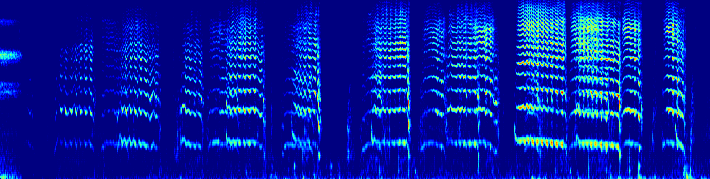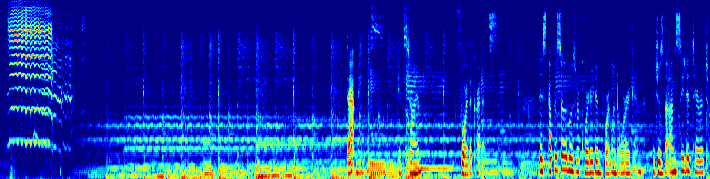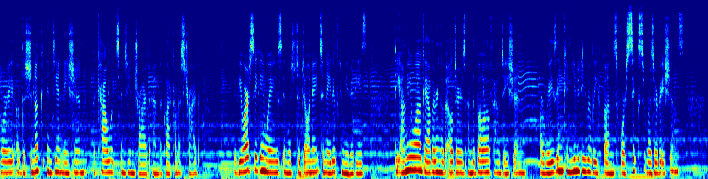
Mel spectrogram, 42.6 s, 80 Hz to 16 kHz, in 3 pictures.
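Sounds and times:
baby goats bleating: 0:00.6 - 0:06.5, 0:07.2 - 0:13.8, 0:14.4 - 0:15.9
music: 0:15.7 - 0:42.5
speech: 0:23.5 - 0:24.3, 0:25.0 - 0:42.3.

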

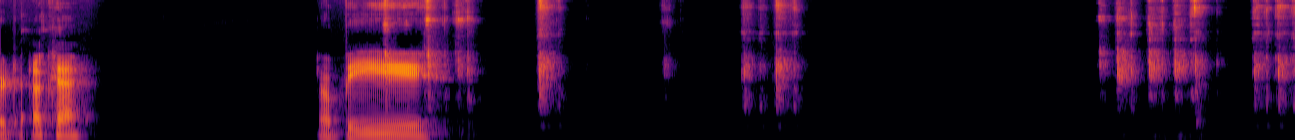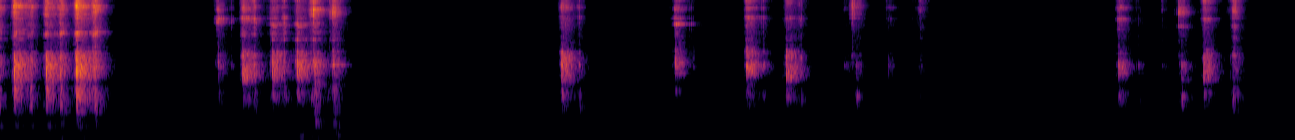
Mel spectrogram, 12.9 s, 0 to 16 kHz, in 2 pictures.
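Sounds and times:
speech: 0:00.0 - 0:00.5, 0:01.6 - 0:02.4
typing on a computer keyboard: 0:02.0 - 0:02.9, 0:03.7 - 0:04.1, 0:05.5 - 0:08.3, 0:09.2 - 0:11.1, 0:12.0 - 0:12.8.

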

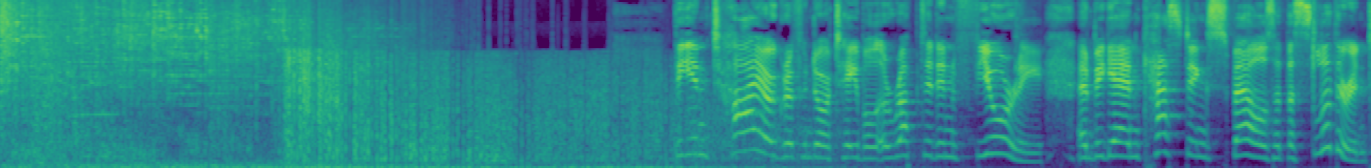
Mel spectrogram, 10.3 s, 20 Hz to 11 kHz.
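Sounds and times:
crackling debris: 0:00.0 - 0:07.3
loud explosions: 0:00.0 - 0:07.3
speech: 0:05.5 - 0:10.2.

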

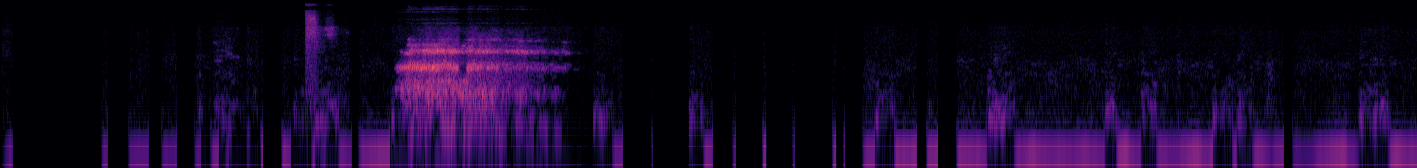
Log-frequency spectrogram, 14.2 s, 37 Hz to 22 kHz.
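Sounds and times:
deep breathing during a guided meditation: 0:04.0 - 0:05.6.

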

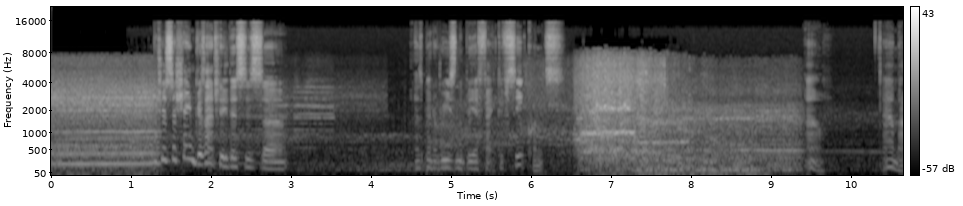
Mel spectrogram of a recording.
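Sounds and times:
roaring car engine and road noise: 0:00.0 - 0:10.6
speech: 0:01.5 - 0:03.1, 0:04.6 - 0:08.0
car tire screech while skidding: 0:04.2 - 0:09.5.

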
